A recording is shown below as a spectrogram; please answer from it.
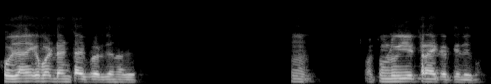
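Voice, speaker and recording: A man's voice: mid-range voice, level tone, normal speed, muffled recording. Man teaching a coding class, casual. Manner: casual and direct with students, switching between Hindi and English terms. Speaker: programming instructor. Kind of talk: live classroom lecture.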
